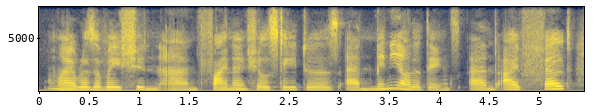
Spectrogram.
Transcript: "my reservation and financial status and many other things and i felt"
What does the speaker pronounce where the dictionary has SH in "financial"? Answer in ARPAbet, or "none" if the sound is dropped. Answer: SH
